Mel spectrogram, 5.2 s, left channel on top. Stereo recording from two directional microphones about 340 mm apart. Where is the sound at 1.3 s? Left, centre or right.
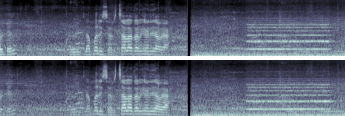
Centre.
